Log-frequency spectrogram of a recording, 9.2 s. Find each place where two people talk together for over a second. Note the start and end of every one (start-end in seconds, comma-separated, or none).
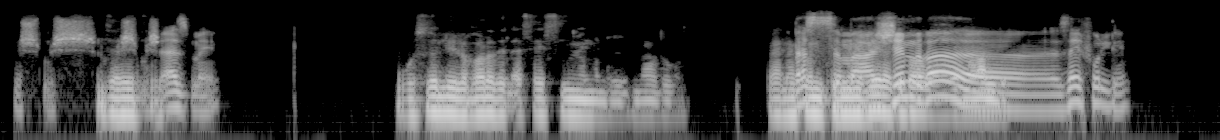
5.9-7.2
